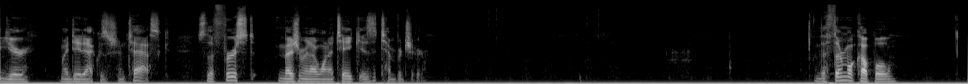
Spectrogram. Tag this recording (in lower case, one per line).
speech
